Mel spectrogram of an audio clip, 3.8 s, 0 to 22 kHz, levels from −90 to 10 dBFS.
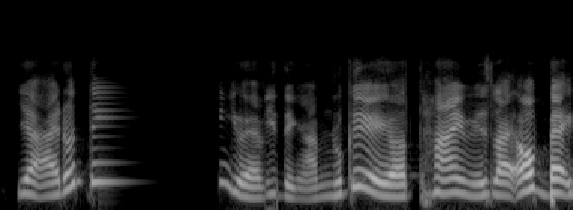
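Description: From 0.65 s to 1.48 s there is a call audio freeze, most likely because packets were held up in transit and the jitter buffer ran dry. The receiver keeps extending the last sound it has, so the speech trails into a fading buzz or hiss that ends in about half a second of silence before the speech resumes exactly where it left off. About 0.8 s of gap has been inserted, with nothing lost.

At 1.76 to 1.78 s comes a skip ahead. A stretch of audio was discarded while later packets were already queued, so playback jumps straight over it. Roughly half a second of speech is gone. The two sides are butted together with only a tiny join, which makes the speech lurch abruptly forward rather than pause.

From 1.98 s to 3.78 s a jitter buffer slow-down is in progress. The buffer was low on reserve or had just raised its target delay, so the receiver repeated single pitch periods and small pieces of pauses over and over to build up a reserve, adding about 158 ms. 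The speech plays at about 92% of its normal rate with the pitch unchanged. Sounds are stretched. Throughout, the Opus call path cuts off everything above 8 kHz, and the coding noise fits a rate around 24 kbps.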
